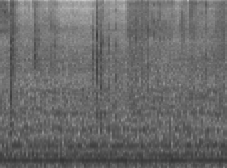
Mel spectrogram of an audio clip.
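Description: Instant coffee being stirred in a ceramic mug: a few light clicks and scrapes of the stirrer, over a steady low hum in the room.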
